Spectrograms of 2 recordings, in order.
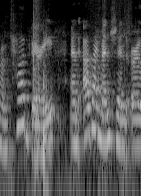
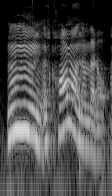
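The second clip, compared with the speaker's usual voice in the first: slow talk while chewing through a full mouth; 4 semitones higher, 4 dB louder than usual. Tasting a candy from an advent calendar, talking with mouth full. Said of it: "I'm talking with my mouth full".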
